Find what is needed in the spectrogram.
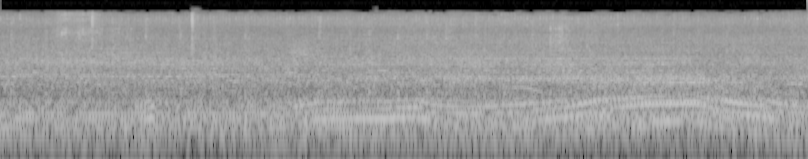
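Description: Several vehicle engines idling together, with one revving up and back down a few times, most strongly about four to five seconds in.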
